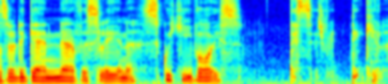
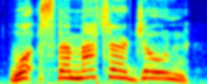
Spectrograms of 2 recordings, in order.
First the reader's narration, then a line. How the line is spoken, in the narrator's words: roars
